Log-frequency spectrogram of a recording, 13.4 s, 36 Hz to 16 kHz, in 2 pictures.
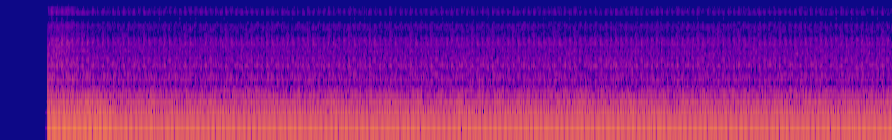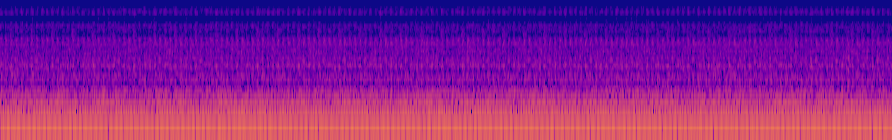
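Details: BMW 520d E60 automatic, 163 hp, diesel idling with a dull beat and faint metallic ringing, loudest near the oil pan at the engine-gearbox joint; owner suspects balance shafts, torque converter or flywheel; unconfirmed.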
